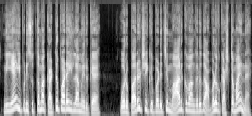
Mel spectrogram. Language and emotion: Tamil, angry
